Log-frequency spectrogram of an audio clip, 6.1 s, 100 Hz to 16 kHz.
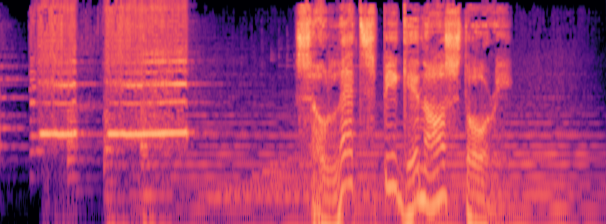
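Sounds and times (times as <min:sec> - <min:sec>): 
steam engine whistle: 0:00.0 - 0:02.1
speech: 0:03.0 - 0:05.2.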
